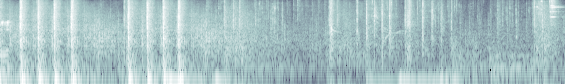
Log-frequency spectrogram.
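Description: Rapid bursts of automatic gunfire in the Call of Duty: Advanced Warfare video game, loud sharp volleys in quick clusters with a brief lull before more shots and thuds.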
